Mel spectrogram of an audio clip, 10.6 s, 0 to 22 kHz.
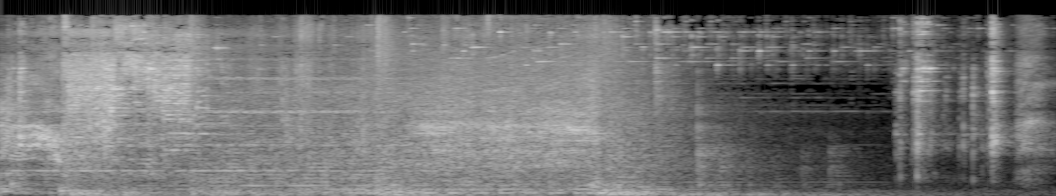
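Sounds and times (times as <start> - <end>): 
mirror shattering: 0.1 - 3.5
falling mirror glass shards tinkling: 0.6 - 10.4.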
